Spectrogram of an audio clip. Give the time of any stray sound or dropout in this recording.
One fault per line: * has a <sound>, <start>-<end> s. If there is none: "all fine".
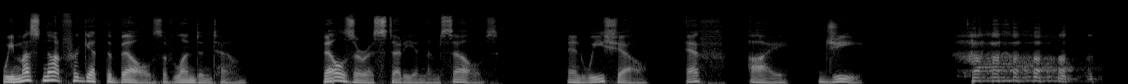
* has a laugh, 9.5-11.0 s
